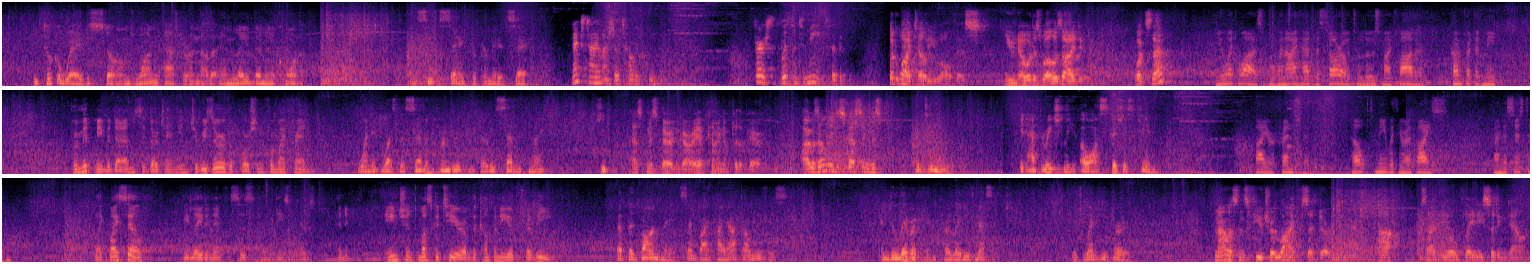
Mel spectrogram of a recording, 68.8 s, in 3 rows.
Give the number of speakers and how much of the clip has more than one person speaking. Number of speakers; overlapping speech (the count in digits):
6, no overlap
